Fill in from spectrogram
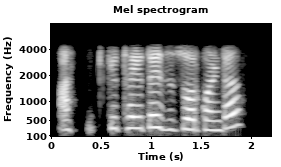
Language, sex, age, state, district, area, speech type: Kashmiri, female, 30-45, Jammu and Kashmir, Anantnag, rural, conversation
